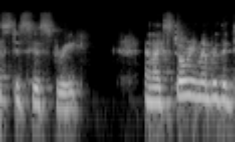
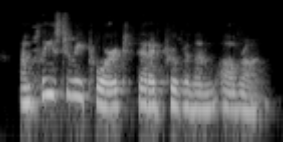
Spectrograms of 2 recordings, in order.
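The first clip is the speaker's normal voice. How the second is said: plain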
